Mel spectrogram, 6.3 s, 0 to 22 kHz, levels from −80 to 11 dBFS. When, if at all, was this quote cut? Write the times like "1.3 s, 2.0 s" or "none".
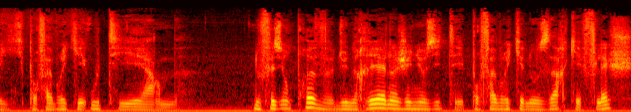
2.5 s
